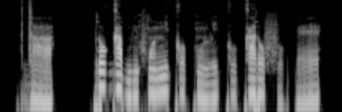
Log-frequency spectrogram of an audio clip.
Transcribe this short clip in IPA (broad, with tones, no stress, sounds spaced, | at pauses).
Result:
d a˨ | ɾ o˦ ɡ a˦˨ b ĩ˨ f ɔ̃˧ n i˦ k o˧ k ũ˨ l i˨˦ k u˧ k a˦ ɾ o˦˨ f o˨ k͡p ɛ˨˦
